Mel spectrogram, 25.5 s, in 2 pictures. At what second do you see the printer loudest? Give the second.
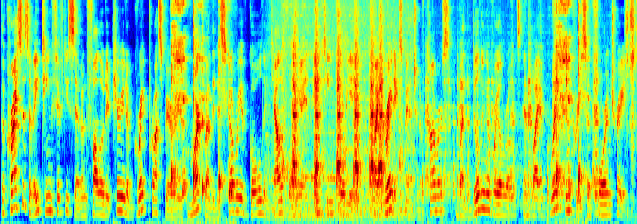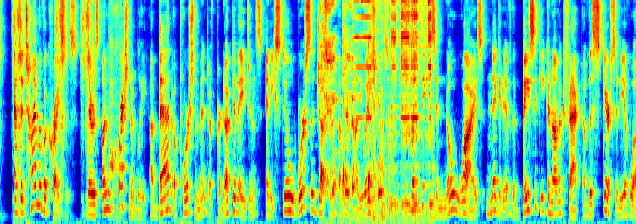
7 s.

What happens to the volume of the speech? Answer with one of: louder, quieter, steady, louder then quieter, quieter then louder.
steady.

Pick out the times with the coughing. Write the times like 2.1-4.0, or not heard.
3.4-4.8, 11.1-11.8, 19.1-20.5.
